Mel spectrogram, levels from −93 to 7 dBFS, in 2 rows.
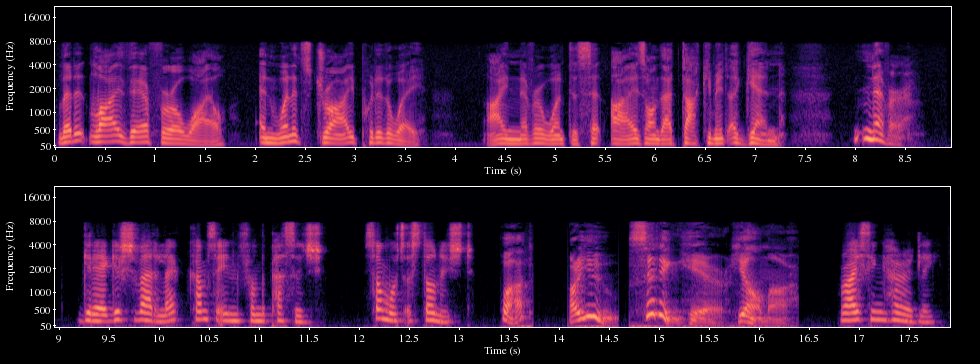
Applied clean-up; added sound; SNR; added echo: none; none; none; none.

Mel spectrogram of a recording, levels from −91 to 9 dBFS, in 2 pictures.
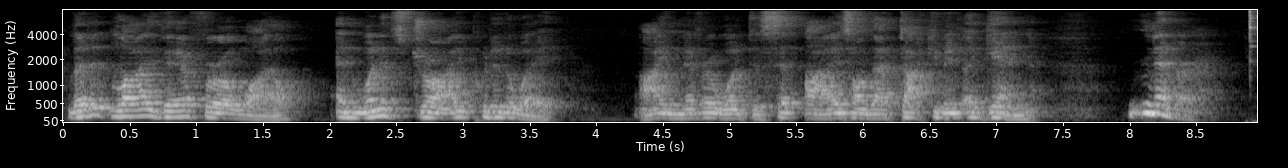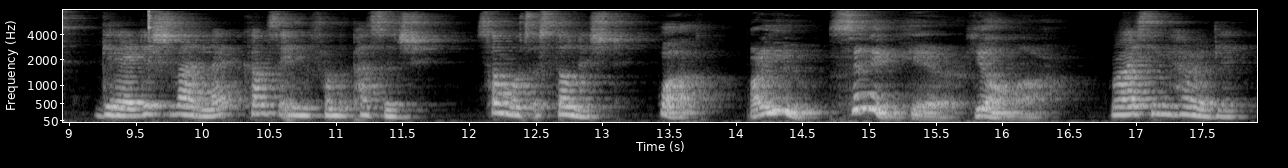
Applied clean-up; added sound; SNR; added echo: none; Cutlery, silverware; 12 dB; reverberation time 0.6 s.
